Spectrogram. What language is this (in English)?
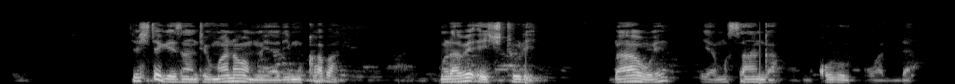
Ganda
